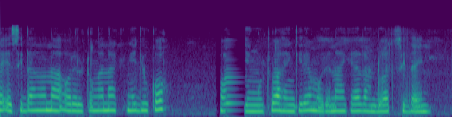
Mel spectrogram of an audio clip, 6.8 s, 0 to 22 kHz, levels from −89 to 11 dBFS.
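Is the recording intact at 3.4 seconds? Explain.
No. The stretch around 3.4 s is broken by three closely spaced packet-loss faults.

From 3.23 to 3.32 s there is a burst of packet loss. About 60 ms of audio never arrived in time, and the receiver stretched the preceding sound across the gap, fading it as it went. This is heard as a brief held buzz or hiss, and the speech picks up slightly further on, with that short piece missing.

Right after, from 3.34 to 3.37 s, comes a short concealed packet loss of about 20 ms. The decoder synthesised a replacement from the last pitch or noise shape and blended it back into the real signal. The result is a quick smear or wobble, and a brief consonant in that spot can disappear.

Then, from 3.41 to 3.69 s, the sound turns into a continuous synthetic buzz or hiss that decays over roughly a quarter of a second, with no true silence. The speech resumes afterwards minus the lost portion. 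This is likely a long network dropout, where about 260 ms of packets failed to reach the receiver and concealment filled the entire gap.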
